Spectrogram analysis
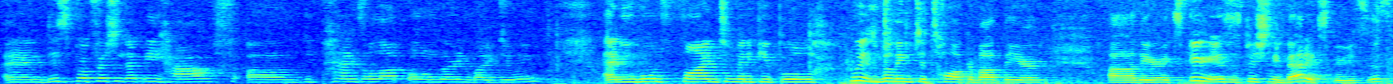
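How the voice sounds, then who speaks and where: A woman speaks with a high, mellow voice. She talks in an earnest, friendly way and pauses often with "uh". The sound has a roomy echo and faint background noise. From Turkey. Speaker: invited speaker, assistant professor. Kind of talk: conference talk. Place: lecture room. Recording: echoey room, faint noise.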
